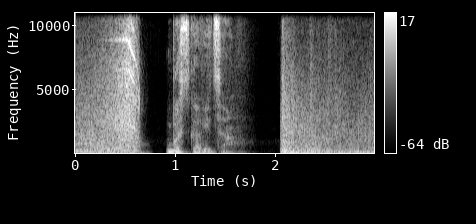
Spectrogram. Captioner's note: lightning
